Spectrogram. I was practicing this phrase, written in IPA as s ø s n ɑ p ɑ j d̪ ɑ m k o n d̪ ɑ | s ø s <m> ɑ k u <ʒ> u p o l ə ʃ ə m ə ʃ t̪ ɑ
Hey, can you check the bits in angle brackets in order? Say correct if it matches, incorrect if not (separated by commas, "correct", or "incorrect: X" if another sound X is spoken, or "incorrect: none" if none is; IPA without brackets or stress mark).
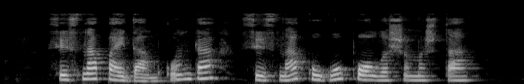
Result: incorrect: n, incorrect: ɣ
